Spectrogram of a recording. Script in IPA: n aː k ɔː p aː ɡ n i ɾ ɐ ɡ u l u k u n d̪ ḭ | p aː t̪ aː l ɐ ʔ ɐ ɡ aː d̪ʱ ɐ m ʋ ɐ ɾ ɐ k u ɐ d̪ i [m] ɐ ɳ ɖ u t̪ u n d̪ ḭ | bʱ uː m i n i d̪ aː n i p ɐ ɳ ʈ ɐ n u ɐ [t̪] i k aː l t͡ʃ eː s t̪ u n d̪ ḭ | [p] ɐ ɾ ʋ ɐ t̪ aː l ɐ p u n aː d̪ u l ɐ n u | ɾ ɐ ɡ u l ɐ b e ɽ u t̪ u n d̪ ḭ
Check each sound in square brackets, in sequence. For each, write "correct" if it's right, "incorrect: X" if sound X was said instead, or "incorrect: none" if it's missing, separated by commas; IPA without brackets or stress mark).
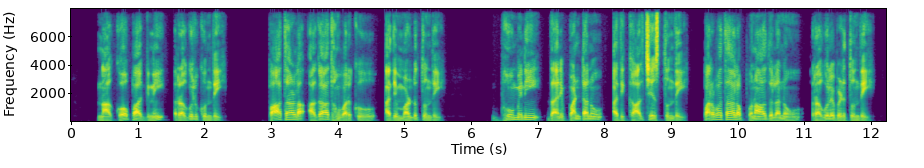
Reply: correct, incorrect: d̪, correct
